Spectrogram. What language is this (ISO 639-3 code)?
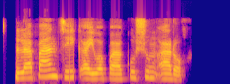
qva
